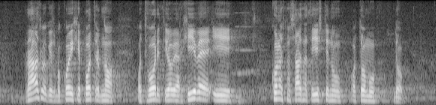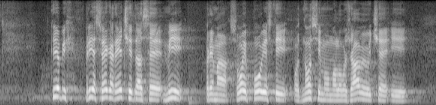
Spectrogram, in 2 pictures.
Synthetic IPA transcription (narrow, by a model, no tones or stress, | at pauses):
ɾaːzlˠo̞ɡezboɡ̚kːo̞jixje̞po̞t̪ɾe̞bno̞ | ot̪ʋo̞ɾit̪io̞ʋe̞aɾxiːʋe̞i | ko̞nat͡ʃno̞saznat̪iist̪inuot̪o̞mud̪o̞̰bu | xt̪io̞bixpɾije̞sʋe̞ɡaɾe̞t͡ʃid̪ase̞miː | pɾe̞masʋo̞jo̞po̞ʋje̞st̪io̞d̪no̞simo̞umalo̞ʋaʒaːʋajut͡ɕe̞ʔi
